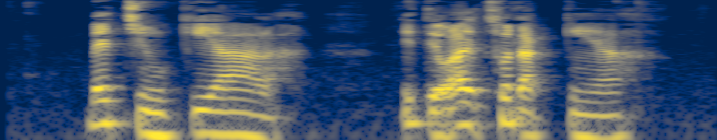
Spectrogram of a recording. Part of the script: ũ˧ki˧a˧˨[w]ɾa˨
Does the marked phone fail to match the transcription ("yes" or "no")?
yes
